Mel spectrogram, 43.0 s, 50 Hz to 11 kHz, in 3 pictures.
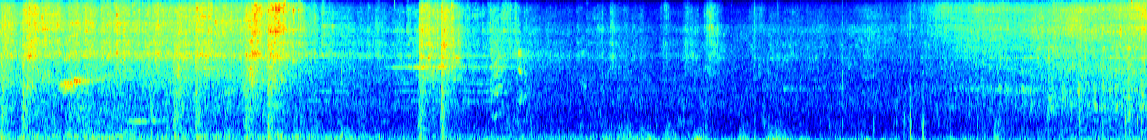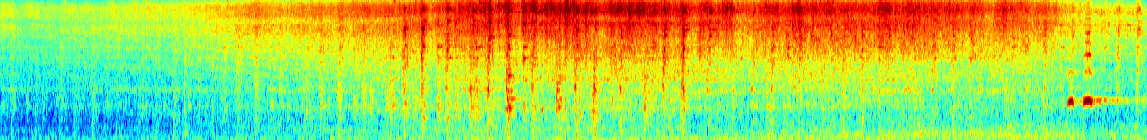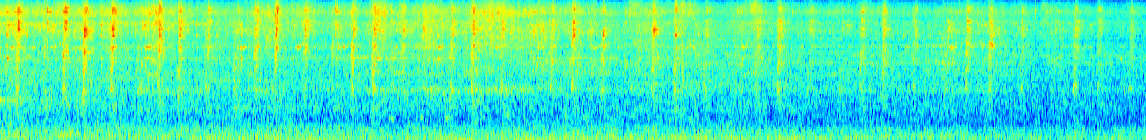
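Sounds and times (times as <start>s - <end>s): train wheels clattering: 0.0s - 6.6s, 10.9s - 43.0s
train hiss: 0.0s - 9.0s, 9.6s - 43.0s
sharp high note: 27.6s - 29.3s.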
